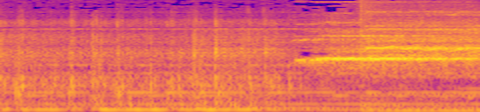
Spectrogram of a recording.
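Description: Music with horse hooves clip-clopping, then a horse whinnying with a high call starting about three-quarters of the way through.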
